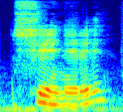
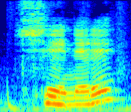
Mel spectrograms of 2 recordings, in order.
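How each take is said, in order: The two takes are said the same way.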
